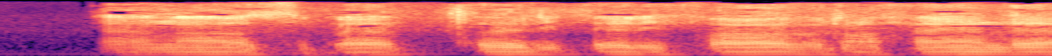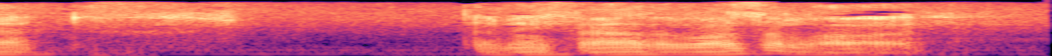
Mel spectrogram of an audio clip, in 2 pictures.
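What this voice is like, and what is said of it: Fairly thick Australian accent. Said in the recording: “fairly thick Aussie accent”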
